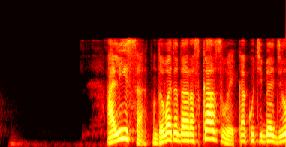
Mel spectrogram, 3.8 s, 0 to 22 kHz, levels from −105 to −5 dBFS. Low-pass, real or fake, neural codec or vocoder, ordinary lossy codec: 7.2 kHz; fake; vocoder, 44.1 kHz, 128 mel bands, Pupu-Vocoder; none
